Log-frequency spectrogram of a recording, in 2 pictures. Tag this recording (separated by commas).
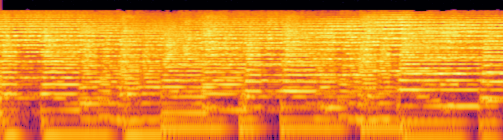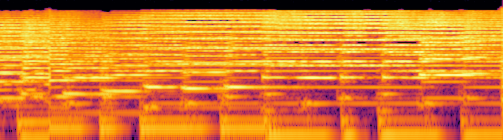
Music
